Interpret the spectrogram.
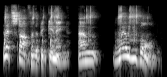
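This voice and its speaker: An actress playing a polite female interviewer in a scripted course-audio recording, speaking with clear enunciation. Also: low voice, huge pitch swings, measured pace, exaggerated voice. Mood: friendly. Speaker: interviewer in a textbook listening recording. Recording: course audio replayed with audible noise.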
